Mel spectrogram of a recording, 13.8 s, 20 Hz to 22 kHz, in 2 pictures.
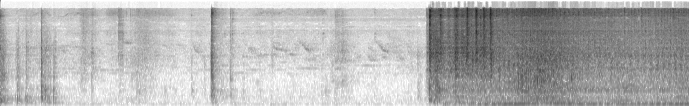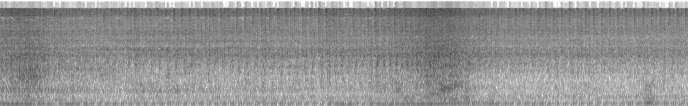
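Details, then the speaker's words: Honda Vario 110 carburetor scooter that won't start in the morning, all vacuum hoses replaced: near silence, short crank, engine catches at once and settles into a steady even idle; normal start and idle now, may recur. "Sekarang sudah sembuh, tapi nggak tahu besok."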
